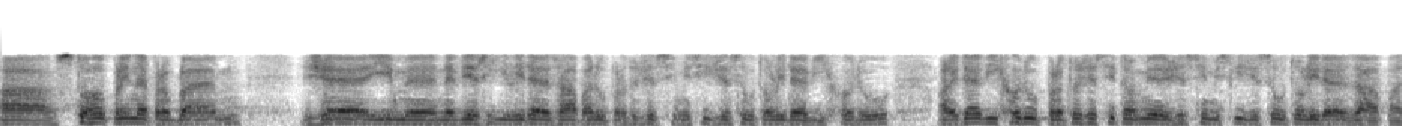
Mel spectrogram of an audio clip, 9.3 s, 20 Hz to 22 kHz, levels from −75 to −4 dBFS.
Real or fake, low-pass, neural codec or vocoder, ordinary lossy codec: fake; 3.6 kHz; vocoder, 24 kHz, 100 mel bands, Vocos; none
